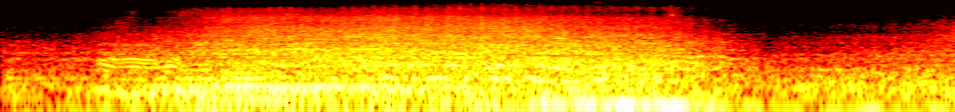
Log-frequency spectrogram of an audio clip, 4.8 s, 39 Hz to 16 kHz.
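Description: Steady rumble of slow, congested traffic in a jam on the Nationale 7 main road at Lapalisse, with several engines idling and droning, a continuous loud wash of motor noise that eases briefly near the end.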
